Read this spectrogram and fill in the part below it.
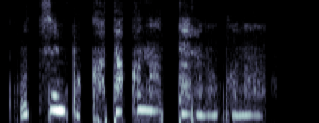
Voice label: mob 女子 台詞

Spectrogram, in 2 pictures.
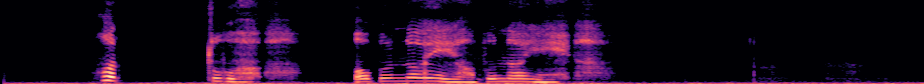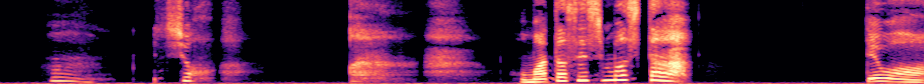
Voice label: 耳かきで心のケアを（声のみ~ノイズ除去なし）; 耳かきヒーリング; ダミーヘッド&ダミーボディマイク使用

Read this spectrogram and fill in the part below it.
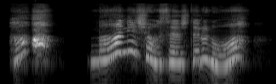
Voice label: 女の子台詞

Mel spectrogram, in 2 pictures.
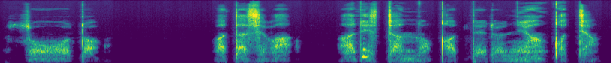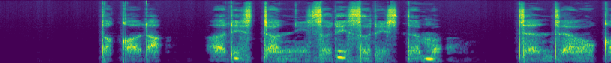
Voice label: ささやき癒しパート, ASMR; 参の朝

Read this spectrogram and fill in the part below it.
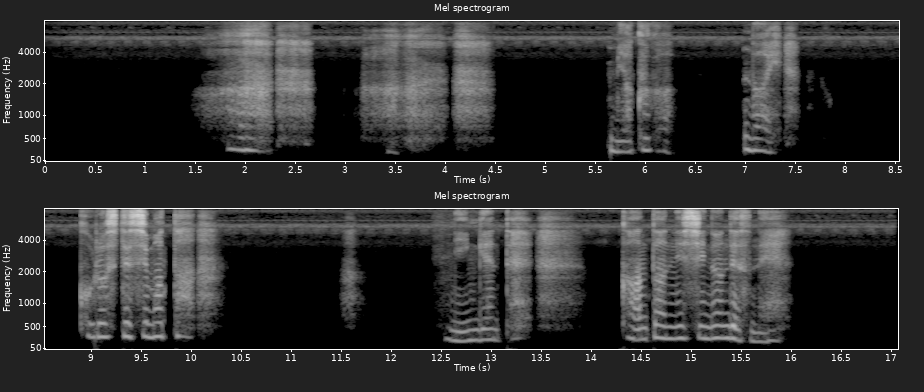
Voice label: バッドエンド, ASMR

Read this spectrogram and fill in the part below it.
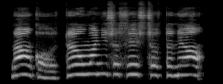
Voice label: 女の子 台詞, ASMR

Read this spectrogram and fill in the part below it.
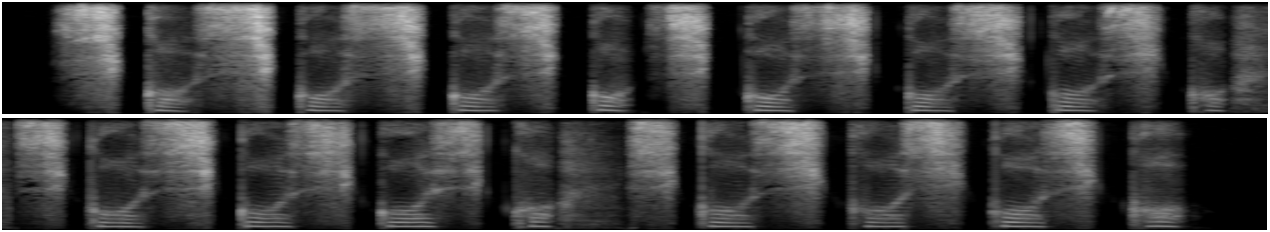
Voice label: シコシコオンリー ふつう

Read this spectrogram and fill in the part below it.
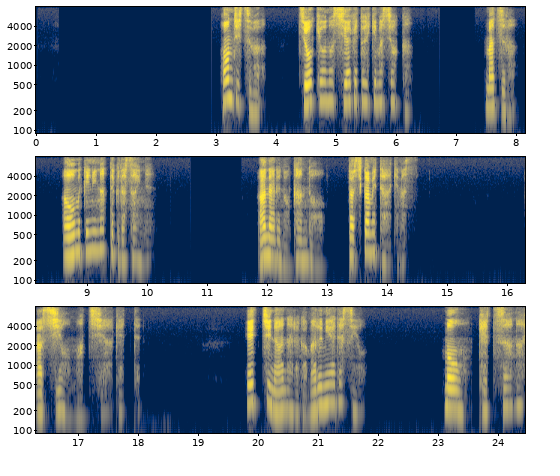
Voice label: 効果音あり 手コキ・耳舐め・ささやき・乳首責め, ASMR; 調教の総仕上げ; 逆アナル正常位・手コキ・耳舐め・ささやき・乳首責め・逆フェラ・逆口内射精・逆お掃除フェラ

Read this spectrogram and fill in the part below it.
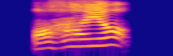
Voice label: おはよう！ 少女×中音域

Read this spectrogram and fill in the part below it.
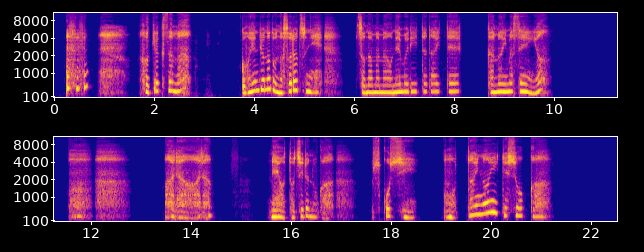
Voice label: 膝枕添い寝（バイノーラルマイク収録 効果音あり大きめ）

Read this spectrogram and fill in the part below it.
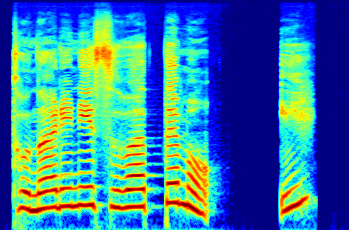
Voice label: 隣に座ってもいい, 恋人に甘える口調

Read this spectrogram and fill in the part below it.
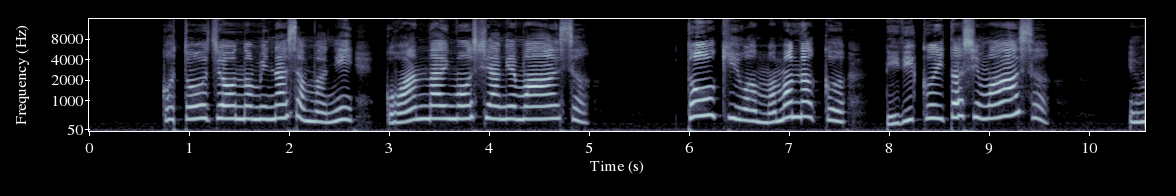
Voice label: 機内アナウンス; ロリビッチCA

